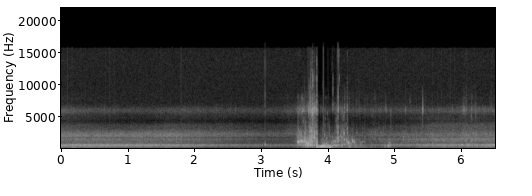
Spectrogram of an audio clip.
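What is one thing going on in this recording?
Waves break and rush onto the shore.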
